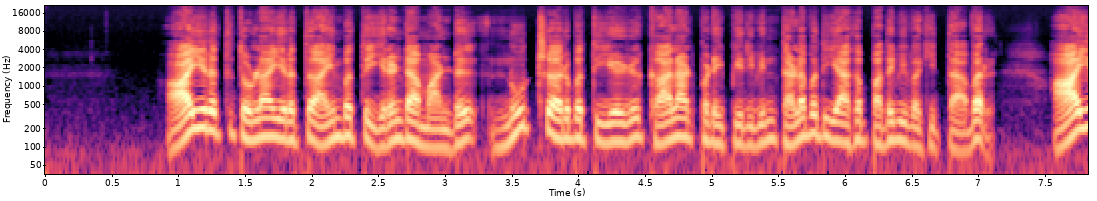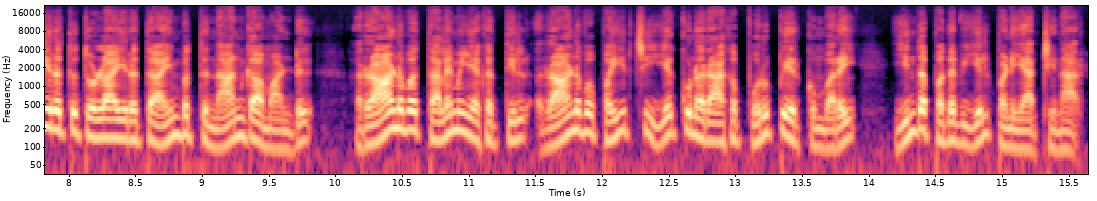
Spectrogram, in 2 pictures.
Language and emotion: Tamil, neutral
